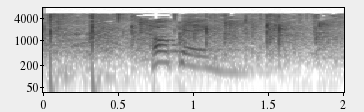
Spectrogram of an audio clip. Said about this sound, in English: Round of applause!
